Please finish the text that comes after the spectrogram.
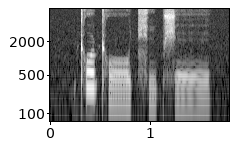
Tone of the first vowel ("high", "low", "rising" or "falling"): high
